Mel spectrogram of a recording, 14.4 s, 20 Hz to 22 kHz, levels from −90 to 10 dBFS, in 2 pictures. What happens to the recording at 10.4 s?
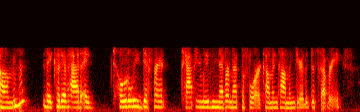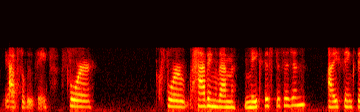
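At 10.4 s, as throughout, tandem speech coding is audible: two low-rate speech codecs in series, which fits AMR then GSM full rate, compound their losses. The result is rough, warbly speech with nothing above 3.8 kHz.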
